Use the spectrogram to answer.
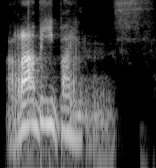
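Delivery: playful Scottish voice for the poet; Scottish accent. Shown as a demonstration. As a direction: lay on a thick Scottish brogue. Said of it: "That's my pure Scottish voice".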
